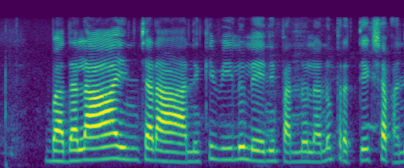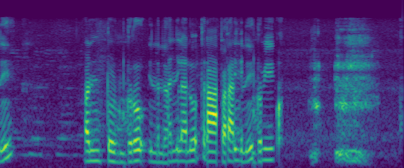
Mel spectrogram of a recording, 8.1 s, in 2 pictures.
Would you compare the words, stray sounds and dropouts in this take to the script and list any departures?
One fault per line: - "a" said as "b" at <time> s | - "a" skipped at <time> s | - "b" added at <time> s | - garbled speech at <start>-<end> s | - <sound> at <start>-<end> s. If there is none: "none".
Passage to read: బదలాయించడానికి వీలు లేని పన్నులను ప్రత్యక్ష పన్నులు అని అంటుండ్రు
- "పన్నులు" skipped at 3.9 s
- garbled speech at 5.5-6.8 s
- throat clearing at 7.1-7.9 s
